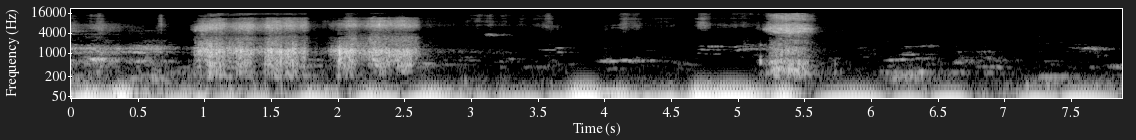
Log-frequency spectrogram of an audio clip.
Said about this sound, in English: Sorry, guys. I need to blow my nose. Don't worry, we're still picking it up on the audio. Can someone bring me some more tissues, actually?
